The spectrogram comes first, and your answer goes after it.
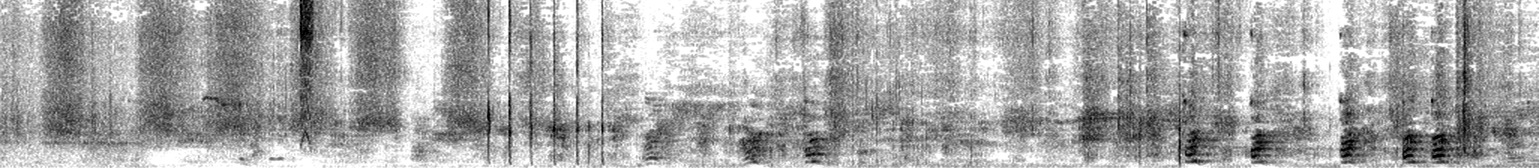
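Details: American Bully dog barking. Rough, scuffling noises come first, then short ringing barks repeat roughly once a second through the second half.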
